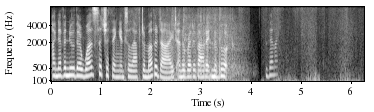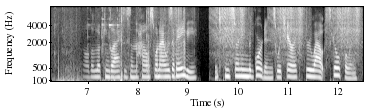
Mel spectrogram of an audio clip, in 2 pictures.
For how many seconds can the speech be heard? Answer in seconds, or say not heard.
10 s.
